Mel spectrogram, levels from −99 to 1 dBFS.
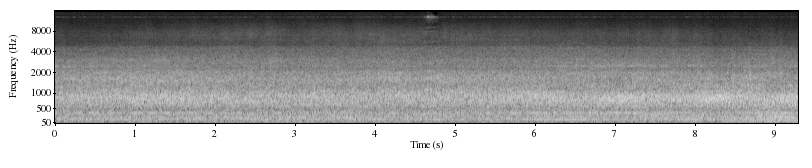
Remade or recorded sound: remade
